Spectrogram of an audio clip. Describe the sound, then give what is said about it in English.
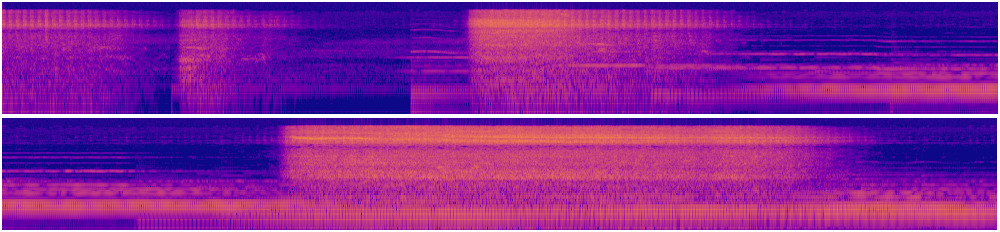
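A demonstration of a breathing technique: a few quick, airy breaths give way to a long, loud rushing breath filling the lungs fully, pausing before another sustained exhale emptying them, all over a steady low humming tone. “So for example, I'll show you how I would do the actual breathing.”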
